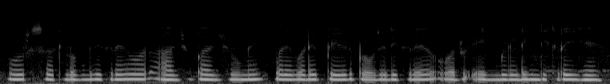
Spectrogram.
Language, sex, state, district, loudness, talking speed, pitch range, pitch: Hindi, female, Chhattisgarh, Bilaspur, -29 LUFS, 195 wpm, 220-230 Hz, 225 Hz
